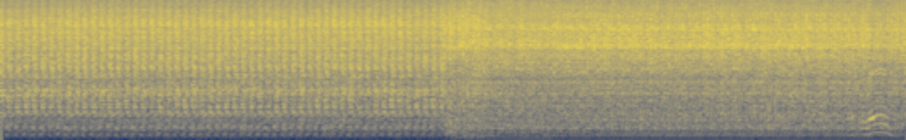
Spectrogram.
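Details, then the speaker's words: BMW with refurbished engine and fresh piston rings, initial startup: uneven pulsing and shaking that settles into a smoother run; owner suspects burning off oil and adaptations settling, cause not confirmed. "I said that this thing was running a little bit rough on initial startup I think that was probably just burning oil and whatever else off and letting the adaptations kind of do their thing"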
